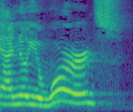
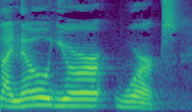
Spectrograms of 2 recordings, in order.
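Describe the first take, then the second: First: "words" stressed as the wrong quote, raised and louder; "words" punched up, set against "works"; wrong version, words. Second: Slow, deliberate, "works" landed firmly; slow it down and drive home "works"; "works" said slowly and firmly, the correct reading; stress on works. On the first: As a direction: hit "words" as the mistaken version. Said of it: "Jesus didn't say". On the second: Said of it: "He said". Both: Shown as a demonstration.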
